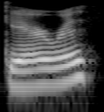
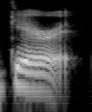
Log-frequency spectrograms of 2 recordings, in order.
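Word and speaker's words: Garreth: story of Lucia and Gareth. Gareth. I have to remember, in my head, I'm reading it as Garrett. For some reason, same. I can't get the TH.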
